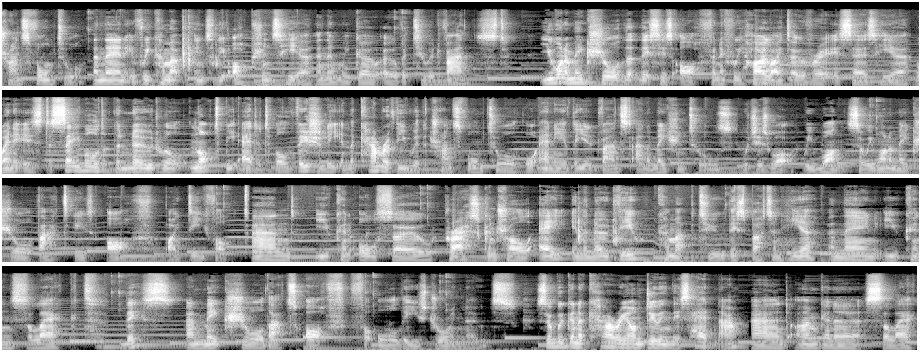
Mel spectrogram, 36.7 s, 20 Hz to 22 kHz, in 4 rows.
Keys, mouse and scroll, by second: 0.8 click, 1.8 ctrl+u, 3.8 click, 20.4 click, 21.0-21.9 scroll down 1, 21.9-22.4 scroll up 1, 22.4 click, 24.0 ctrl+a, 25.5 click, 28.5 click, 32.7-34.2 scroll up 1, 34.9 click.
